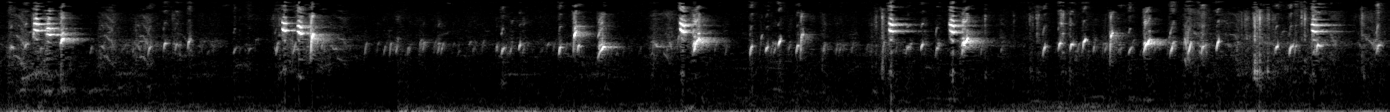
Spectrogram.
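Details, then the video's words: Goldfinch song for training songbirds: short clusters of high, sharp chirps every second or two, mixed with brief twittering runs that grow busier toward the end. A low hum is heard beneath. "goldfinch song training"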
